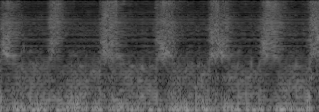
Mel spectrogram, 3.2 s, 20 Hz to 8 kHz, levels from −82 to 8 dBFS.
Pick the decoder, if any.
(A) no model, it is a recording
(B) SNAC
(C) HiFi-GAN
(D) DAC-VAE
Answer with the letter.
C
